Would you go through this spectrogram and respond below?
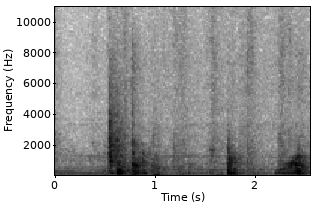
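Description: A locked door's handle and latch being rattled and tried in a cabin in the woods, three clattering bursts of knocking and jiggling at close range with no talking.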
